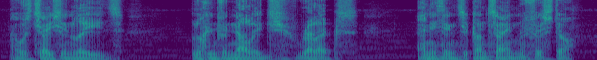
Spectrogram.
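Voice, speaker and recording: In a put-on character voice, a man sounds gruff with a very deep, low pitch and fairly even intonation, speaking at a moderate pace over faint music in the background. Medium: video game. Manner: gruff, blunt.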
